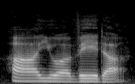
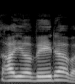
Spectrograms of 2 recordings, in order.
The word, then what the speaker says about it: Ayurveda: Und die, die Hindi-Aussprache wäre eben Ayurved. Und Ayurved ist also die Hindi-Aussprache, und wenn man dann irgendwo mischt Sanskrit mit Hindi, wie es in anderen indischen Sprachen üblich ist, dann sagt man eben Ayurveda.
